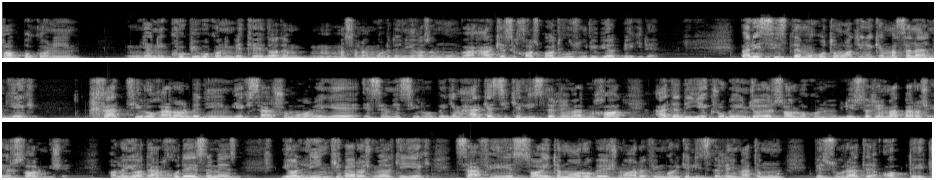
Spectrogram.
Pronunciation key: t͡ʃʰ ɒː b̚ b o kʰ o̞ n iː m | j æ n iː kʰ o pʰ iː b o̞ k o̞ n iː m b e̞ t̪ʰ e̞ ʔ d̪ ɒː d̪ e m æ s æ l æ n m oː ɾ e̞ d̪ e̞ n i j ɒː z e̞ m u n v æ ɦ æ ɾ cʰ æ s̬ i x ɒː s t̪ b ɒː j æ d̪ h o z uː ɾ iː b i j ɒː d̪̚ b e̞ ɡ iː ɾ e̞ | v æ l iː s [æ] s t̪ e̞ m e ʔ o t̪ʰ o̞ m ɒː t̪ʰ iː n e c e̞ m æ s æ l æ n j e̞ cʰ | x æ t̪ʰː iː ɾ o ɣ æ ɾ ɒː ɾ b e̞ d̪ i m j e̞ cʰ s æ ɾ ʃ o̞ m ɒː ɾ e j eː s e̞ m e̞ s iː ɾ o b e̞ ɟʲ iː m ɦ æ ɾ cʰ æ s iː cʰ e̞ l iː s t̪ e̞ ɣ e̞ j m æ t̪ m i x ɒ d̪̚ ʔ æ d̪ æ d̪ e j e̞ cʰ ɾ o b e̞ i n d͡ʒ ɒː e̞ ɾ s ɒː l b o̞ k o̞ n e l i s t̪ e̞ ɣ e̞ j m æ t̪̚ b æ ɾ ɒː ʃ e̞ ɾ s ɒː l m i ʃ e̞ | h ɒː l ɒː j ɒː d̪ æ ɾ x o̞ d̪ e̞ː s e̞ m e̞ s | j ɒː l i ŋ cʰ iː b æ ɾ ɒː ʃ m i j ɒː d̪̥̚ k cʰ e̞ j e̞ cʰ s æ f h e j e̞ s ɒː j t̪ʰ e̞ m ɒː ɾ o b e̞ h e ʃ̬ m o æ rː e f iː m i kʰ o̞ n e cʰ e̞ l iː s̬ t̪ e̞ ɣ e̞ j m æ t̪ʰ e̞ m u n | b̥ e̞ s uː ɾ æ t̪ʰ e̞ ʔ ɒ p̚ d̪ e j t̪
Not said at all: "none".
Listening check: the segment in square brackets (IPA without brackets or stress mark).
i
